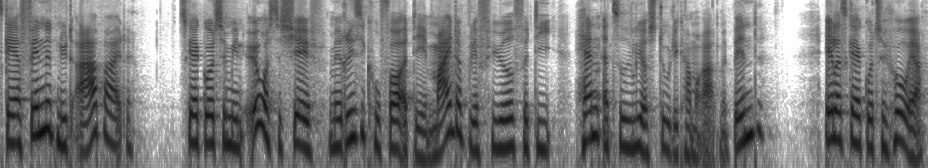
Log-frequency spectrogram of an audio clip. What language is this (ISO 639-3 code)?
dan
